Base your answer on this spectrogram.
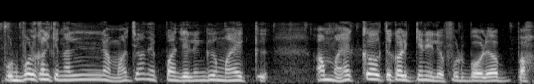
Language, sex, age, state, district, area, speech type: Malayalam, male, 18-30, Kerala, Kasaragod, urban, spontaneous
